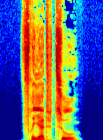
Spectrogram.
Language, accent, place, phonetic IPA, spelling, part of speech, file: German, Germany, Berlin, [ˌfʁiːɐ̯t ˈt͡suː], friert zu, verb, De-friert zu.ogg
- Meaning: inflection of zufrieren: 1. third-person singular present 2. second-person plural present 3. plural imperative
